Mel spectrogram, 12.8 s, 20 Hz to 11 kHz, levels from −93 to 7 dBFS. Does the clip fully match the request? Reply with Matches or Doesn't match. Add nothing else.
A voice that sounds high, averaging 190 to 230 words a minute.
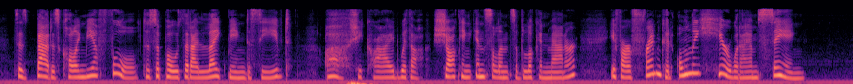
Doesn't match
